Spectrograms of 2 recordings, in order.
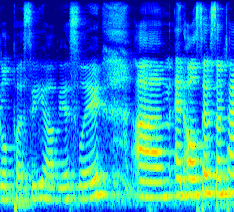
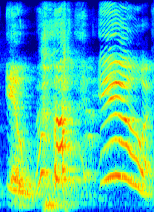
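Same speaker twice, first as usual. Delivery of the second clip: high, loud squeal of disgust; mock-revolted ew; 10 semitones higher, 11 dB louder than usual. Real, not acted. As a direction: recoil at the name. Disgust at the name Gilbert.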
